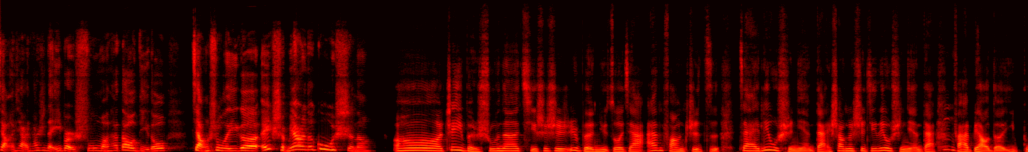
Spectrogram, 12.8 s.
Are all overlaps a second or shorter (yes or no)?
yes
